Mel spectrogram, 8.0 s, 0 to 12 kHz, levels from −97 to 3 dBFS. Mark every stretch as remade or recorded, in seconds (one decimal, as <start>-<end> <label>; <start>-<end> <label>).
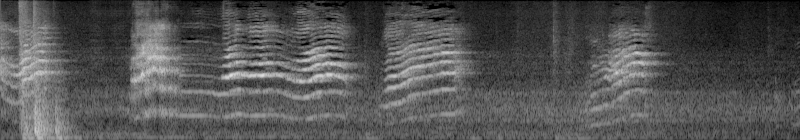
0.0-0.9 recorded; 0.9-1.8 remade; 1.8-8.0 recorded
